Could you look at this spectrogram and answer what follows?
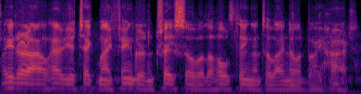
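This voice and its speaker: An actor playing a shrewd, controlled crime boss in an old radio drama, speaking in terse, deliberate commands. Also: male voice, on the low side, little pitch movement, highs cut off, lightly acted. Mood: calculating, commanding. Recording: noisy old radio recording.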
